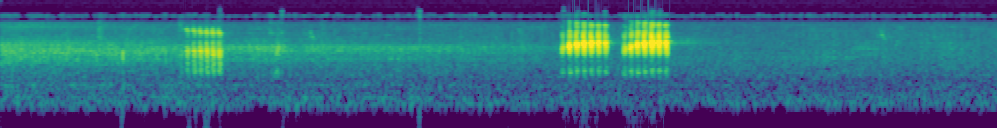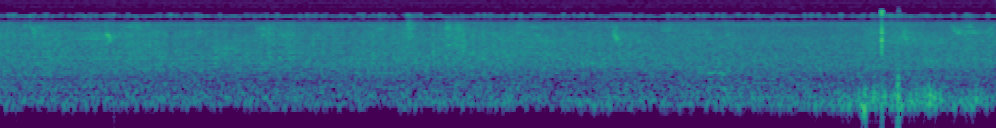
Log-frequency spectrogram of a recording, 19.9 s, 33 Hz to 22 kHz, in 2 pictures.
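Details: Distant frogs calling and clamouring in the clear early morning of 27 June 2009, filmed from far off with zoom. A short rattling croak near two seconds, then two loud pulsed croaks close together around six seconds, over a low steady hum.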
